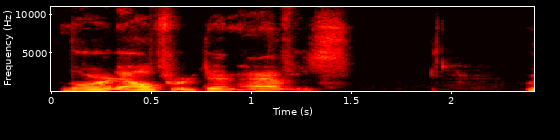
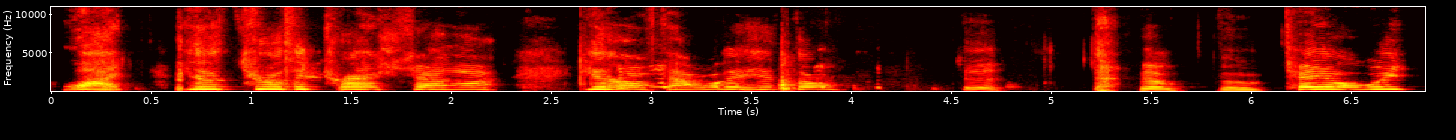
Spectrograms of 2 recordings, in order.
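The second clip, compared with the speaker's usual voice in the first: high, loud, disbelieving mock tirade; a retold pilot yelling at a man who threw out the trash can; furious pilot; 13 semitones higher, 7 dB louder than usual. Pilot scolding over trash can.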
